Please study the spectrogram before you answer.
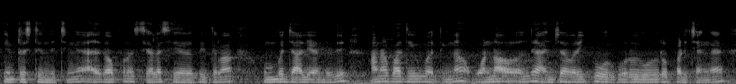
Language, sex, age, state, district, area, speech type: Tamil, male, 18-30, Tamil Nadu, Tiruppur, rural, spontaneous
